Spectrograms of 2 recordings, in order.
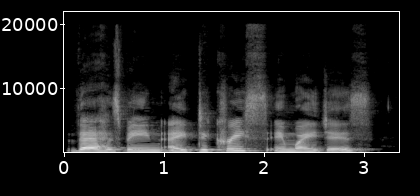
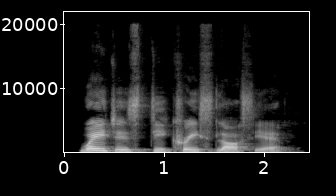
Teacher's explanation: Decreased is in the verb position, so we swap; we stress the second syllable.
